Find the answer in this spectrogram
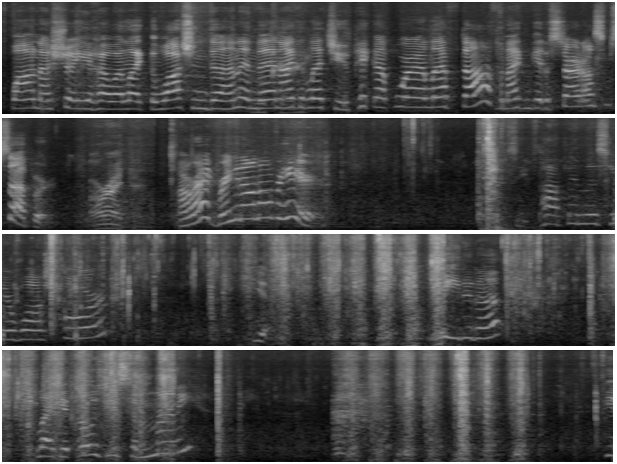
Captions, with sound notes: - Why don't I show you how I like the washing done and then I can let you pick up where I left off. And I can get a start on some supper. - All right then. - All right. Bring it on over here. So you pop in this here washboard, yep. (clothes grating) Feed it up. Like it owes you some money. (clothes grating)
